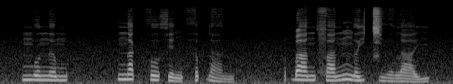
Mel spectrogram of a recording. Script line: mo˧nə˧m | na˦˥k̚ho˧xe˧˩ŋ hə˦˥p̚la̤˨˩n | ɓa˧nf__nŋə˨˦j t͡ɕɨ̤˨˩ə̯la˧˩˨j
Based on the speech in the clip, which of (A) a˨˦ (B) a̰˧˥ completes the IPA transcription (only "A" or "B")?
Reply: A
